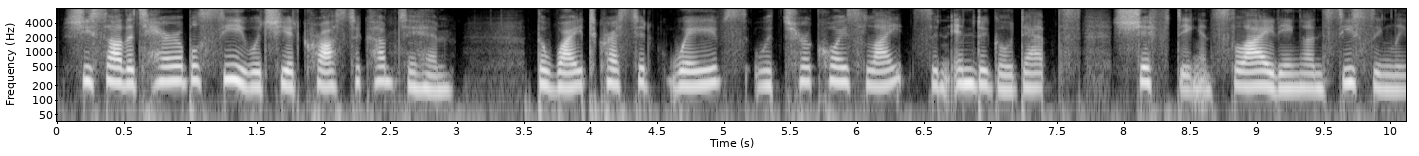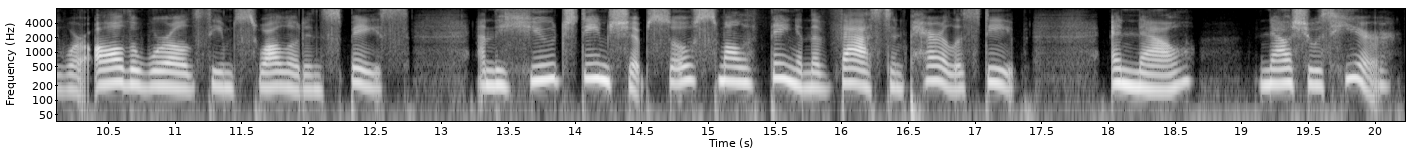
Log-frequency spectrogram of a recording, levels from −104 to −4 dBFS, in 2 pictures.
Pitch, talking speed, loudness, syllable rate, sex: 210 Hz, 155 wpm, -21 LUFS, 4.5 syllables/s, female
